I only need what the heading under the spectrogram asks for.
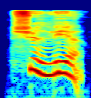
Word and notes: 训练: xùn liàn

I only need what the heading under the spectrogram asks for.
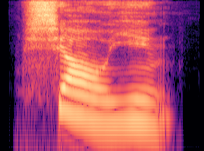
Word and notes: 效应: xiào yìng

